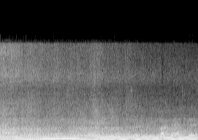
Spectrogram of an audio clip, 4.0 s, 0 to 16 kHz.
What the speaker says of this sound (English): Here comes the second place car, number 6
